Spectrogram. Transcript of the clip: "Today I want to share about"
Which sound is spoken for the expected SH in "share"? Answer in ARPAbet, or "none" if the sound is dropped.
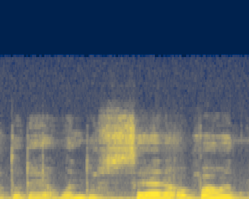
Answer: S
